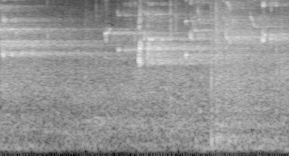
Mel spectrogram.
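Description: A basketball bouncing on a hardwood gym floor as a player dribbles at the free-throw line, with a sharp bounce about a second in. Voices murmur in the background.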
